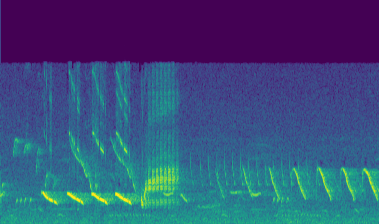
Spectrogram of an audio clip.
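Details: Rattling Cisticola (Cisticola chiniana) in breeding season, territorial and very vocal, South Africa: three sharp, down-slurred notes, then a dry buzzing rattle, followed by a quicker run of high descending chips.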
